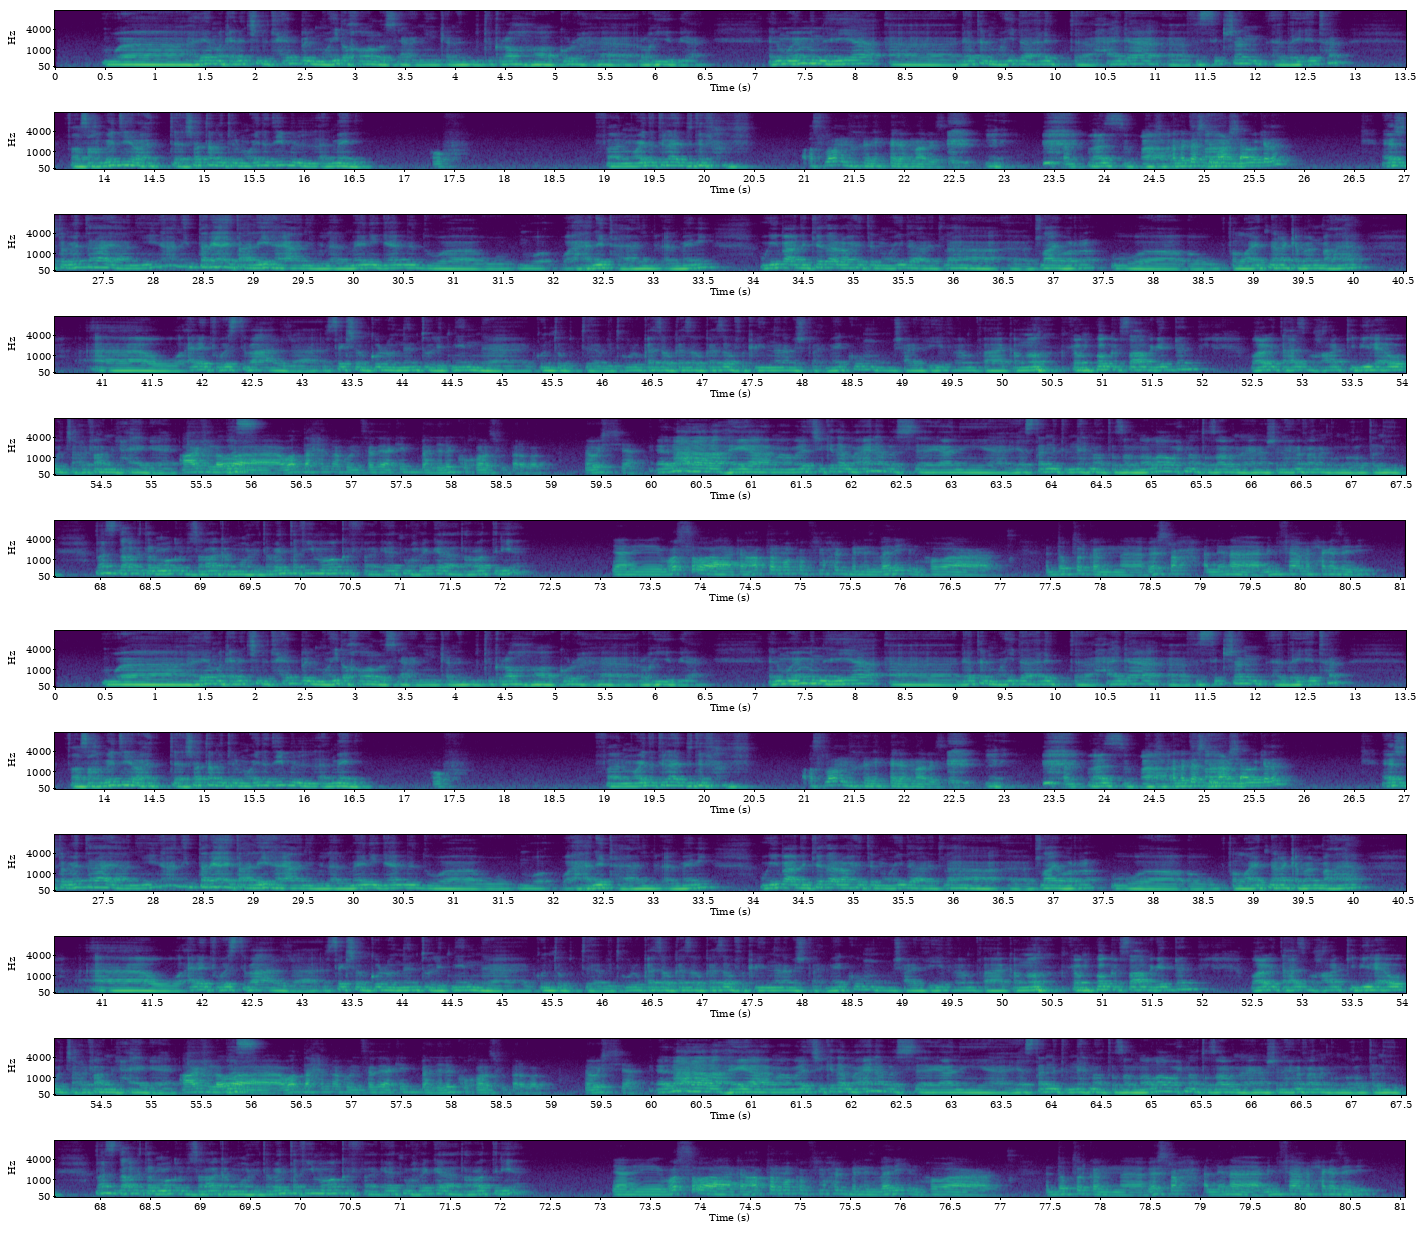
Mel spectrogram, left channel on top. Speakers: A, on the right; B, on the left.
A: وهي ما كانتش بتحب المعيده خالص يعني كانت بتكرهها كره آه، رهيب يعني المهم ان هي آه، جت المعيده قالت آه، حاجه آه، في السكشن آه، ضايقتها فصاحبتي راحت شتمت المعيده دي بالالماني
B: اوف
A: فالمعيده طلعت بتفهم
B: اصلا <laughs> يا نهار اسود
A: <laughs>
B: ده انت
A: بس ف...
B: سميتها
A: فالمهم
B: <laughs> شتيمه وحشه قوي كده
A: هي شتمتها يعني يعني اتريقت عليها يعني بالألماني جامد و... و... و- وأهانتها يعني بالألماني وبعد كده راحت المعيدة قالت لها آه، اطلعي بره و... وطلعتني أنا كمان معاها آه، وقالت في وسط بقى ال- السكشن كله إن أنتوا الاتنين آه، كنتوا بت... بتقولوا كذا وكذا وكذا وفاكرين إن أنا مش فاهماكم ومش عارف إيه فاهم فكان مو... <laughs> كان موقف صعب جدا وأنا كنت حاسس بحرج كبير أوي كنتش عارف أعمل حاجة يعني
B: عارف اللي هو
A: بس
B: وضح حلمك وانسى اكيد بهدلتكوا خالص في الدرجات ده وش يعني
A: آه، لا لا لا هي ما عملتش كده معانا بس يعني هي استنت ان احنا اعتذرنا لها واحنا اعتذرنا يعني عشان احنا فعلا كنا غلطانين بس ده اكتر موقف بصراحة كان محرج طب انت في مواقف كانت محرجة اتعرضت ليها؟
B: يعني بص هو كان اكتر موقف محرج بالنسبه لي اللي هو الدكتور كان بيشرح قال لنا مين فاهم الحاجه زي دي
